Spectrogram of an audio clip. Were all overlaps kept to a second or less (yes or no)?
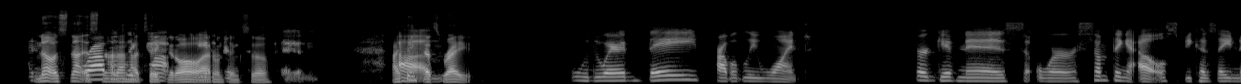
no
